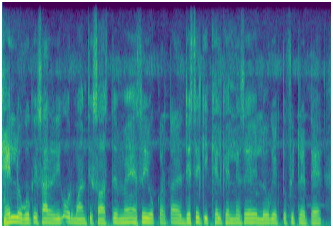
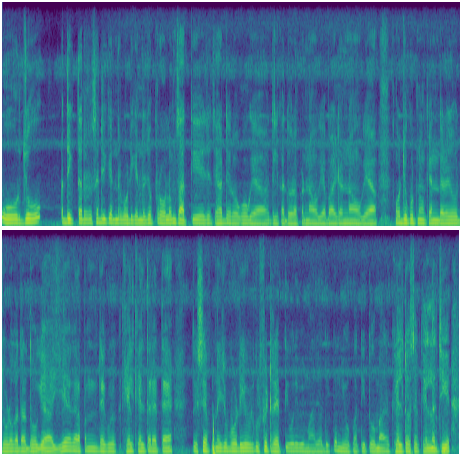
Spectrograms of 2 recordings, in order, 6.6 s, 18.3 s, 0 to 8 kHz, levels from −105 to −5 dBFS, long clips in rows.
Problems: background sounds at intervals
